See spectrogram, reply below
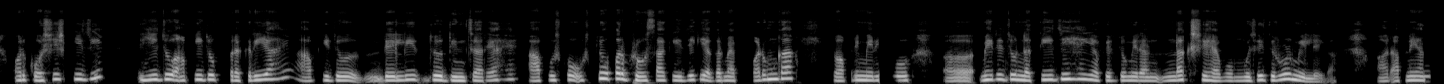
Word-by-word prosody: और 195 +1 +1
कोशिश 235 +7 0
कीजिए, 250 +7 0 0.4
ये 210 +3 +4
जो 230 +2 +4
आपकी 195 +3 0
जो 225 +1 +2
प्रक्रिया 195 +5 +1
है, 300 +7 -7
आपकी 175 +3 -4
जो 185 - +5 0.4
डेली 190 +3 +3 0.2
जो 200 -1 +7
दिनचर्या 180 +1 0
है 235 +1 -9
आप 165 +1 -2
उसको 200 -1 -1
उसके 275 +8 -1
ऊपर 260 -1 +5
भरोसा 195 -2 0
कीजिए 190 +1 -1
कि 215 0 -1
अगर 180 0 -1
मैं 180 -1 -1 0.2
पढ़ूँगा 245 +8 +3 0.4
तो 170 - -2
अपनी 190 +4 -3
मेरे 190 0 0 0.2
को 190 0 +1 0.4
अ, 80 0 -2
मेरे 220 +2 +3
जो 225 +1 +3
नतीजे 215 +4 +3
हैं 240 - +3
या 205 -4 +2
फिर 180 -1 -4
जो 185 - +1
मेरा 180 -2 +1
लक्ष्य 185 +5 -1
हैं 170 - +2
वो - - -3
मुझे 175 +3 0
ज़रूर 225 +6 +4
मिलेगा। 140 -10 -1 0.4
और 155 +2 -8
अपने 190 +4 -1
अंदर 190 0 -1
195 Hz, 195 wpm, -22 LUFS, 180-220 Hz, 0.4 s, जो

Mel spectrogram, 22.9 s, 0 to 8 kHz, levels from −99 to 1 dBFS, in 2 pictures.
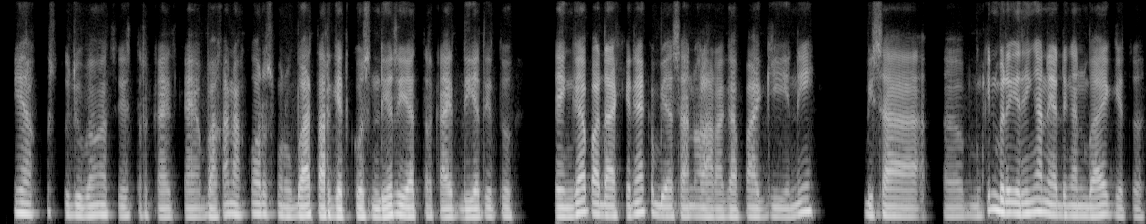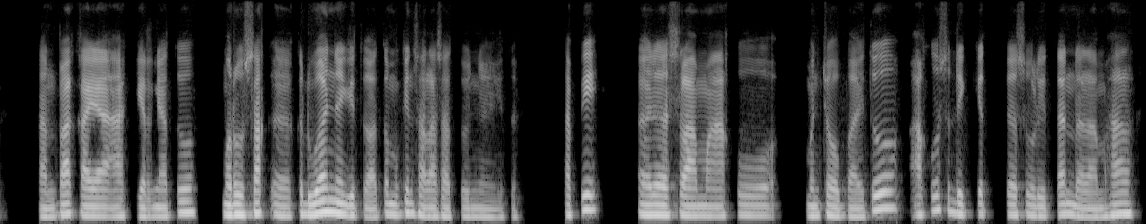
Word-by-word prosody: Ya, 145 -2 +6
aku 150 - -41
setuju 130 -4 -2
banget 130 +1 +3
sih. 120 - -1
Terkait 120 -3 -5
kayak, 110 0 -1
bahkan 115 +4 0
aku 130 - -3 0.2
harus 135 - -1
merubah 120 +1 +4
targetku 115 -2 +3
sendiri 115 +3 +6
ya, 115 - +6
terkait 110 -2 -1
diet 105 +1 +3
itu. 110 0 -2 0.4
Sehingga 115 +6 +5
pada 130 -4 +5
akhirnya 125 +7 +2
kebiasaan 120 -5 0
olahraga 110 -1 +1
pagi 110 0 -2
ini 160 +9 +2 0.5
bisa, 115 -4 0 0.2
eee, 115 0 -5
mungkin 120 +12 +1
beriringan 150 +1 +6
ya 135 - +5
dengan 125 -1 +1
baik, 125 +1 +2
gitu. 105 -2 -9 0.4
Tanpa 115 +5 -2
kayak 115 -1 -1
akhirnya 115 -1 -4
tuh 155 +3 -2 0.2
merusak, 135 +2 +1
eee, 120 -3 -5
keduanya 145 +4 +3
gitu 125 -2 -4
atau 130 +6 -7
mungkin 135 +2 -2
salah 115 -5 -3
satunya, 110 -1 -7 0.2
gitu. 110 +1 -16 0.5
Tapi, 195 +10 -2 0.4
eee, 130 -2 +2
selama 120 -2 -2
aku 125 0 -8 0.3
mencoba 120 -2 -4
itu, 205 - -2
aku 130 +8 -7
sedikit 140 -4 -6 0.2
kesulitan 130 0 -4
dalam 110 -1 -4
hal, 140 +2 0
120 Hz, 145 wpm, -22 LUFS, 115-135 Hz, 0.5 s, Ya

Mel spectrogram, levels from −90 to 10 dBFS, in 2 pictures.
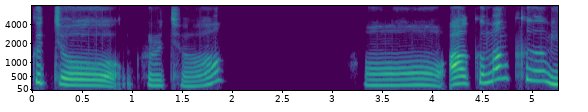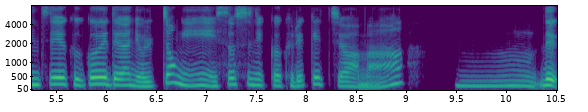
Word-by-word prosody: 그쵸. 205 - +2 0.2
그렇죠. 190 - -5 1.4
어. 200 -1 -2
아 260 +1 +9
그만큼 360 - +1
인제 235 +1 +3
그거에 230 +3 +4
대한 205 -3 0
열정이 195 - -1
있었으니까 200 +1 -3
그랬겠죠 185 +2 -5
아마. 155 - -5 0.6
음 175 0 -8 0.3
네 205 -2 +5
205 Hz, 190 characters per minute, -26 LUFS, 185-235 Hz, 1.4 s, 아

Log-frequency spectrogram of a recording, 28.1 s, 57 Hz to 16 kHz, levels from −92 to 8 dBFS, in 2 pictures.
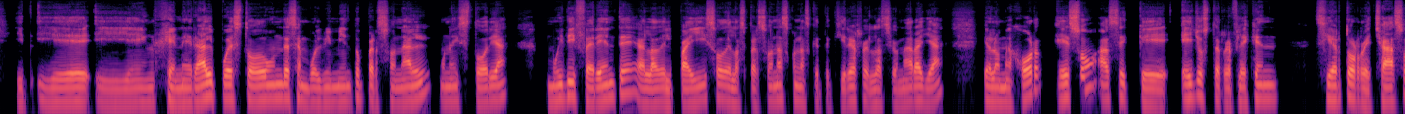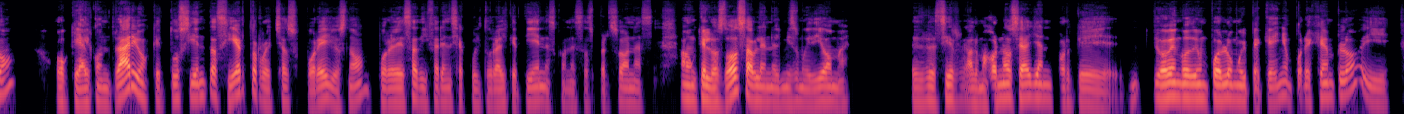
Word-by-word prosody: y 105 - -12
t 110 -1 -2
y 100 -2 -7
e 105 +1 -5
en 105 0 -8
general, 105 +6 +3
pues, 125 -1 +3
todo 115 +1 +2
un 125 +1 -2
desenvolvimiento 110 0 -2
personal, 115 - -2
una 110 0 -8
historia 110 +1 0 0.4
muy 115 +2 -4
diferente 135 +3 +1
a 105 - +3
la 100 0 +2
del 105 -1 -3
país 105 +5 +1
o 125 - +2
de 115 - -1
las 100 - -3
personas 115 +1 -3
con - - -7
las - - -5
que - - -12
te - - -19
quieres - - -3
relacionar 105 +3 -3
allá, 110 -2 0 0.4
y - - -3
a - - +1
lo 110 - -1
mejor 105 - +1
eso 160 - +3
hace 120 +2 0
que 100 -2 0
ellos 130 +3 0
te - - -2
reflejen 115 +3 -3 0.4
cierto - - +2
rechazo, - - +2 0.4
o - - -2
que - - +1
al 100 - -2
contrario, 105 -5 +7
que - - -7
tú 125 - -7
sientas 130 +2 +1
cierto - - +3
rechazo - - -4
por - - -2
ellos, 100 -7 0
¿no?, 115 +12 -5
por 105 - -3
esa 105 -1 +1
diferencia 105 -1 -6
cultural 100 +1 -6
que - - -7
tienes 110 -1 -5
con 95 +1 -17
esas 90 0 -12
personas, 105 -4 -7 0.3
aunque 120 -1 +4
los 105 -3 +2
2 180 - +7
hablen 110 -2 +4
el 100 - -7
mismo 105 0 -8
idioma, 105 0 -3 0.6
es 105 0 -8
decir, 115 +1 -1
a 100 - 0
lo 105 - -7
mejor 110 +4 0
no 130 0 +3
se 125 - +5
hallan 130 -1 -1
porque 100 -3 -6 0.4
yo 125 -1 +6
vengo 130 -1 +6
de 125 - +3
un 125 -2 -5
pueblo 125 +2 +5
muy 120 -1 -3
pequeño, 120 +7 -3
por - - -6
ejemplo, 135 +6 -1
y 100 -3 -8
110 Hz, 190 wpm, -26 LUFS, 105-125 Hz, 0.6 s, contrario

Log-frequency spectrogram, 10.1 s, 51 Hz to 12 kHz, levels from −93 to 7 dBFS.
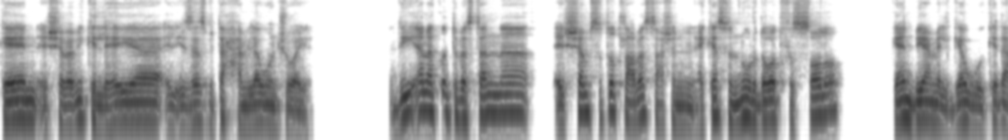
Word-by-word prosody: كان 120 +1 +5
الشبابيك 110 +4 0
اللي 95 -3 0
هي 115 +1 +2
الإزاز 100 +3 -3
بتاعها 105 -1 -5
ملوِّن 105 0 0
شوية، 80 -4 -3 0.8
دي 145 +4 +1
أنا 165 -1 +4
كنت 155 -2 -3
باستنّى 150 +4 0 0.3
الشمس 150 +9 +2
تطلَع 155 -8 -1
بس 130 -1 -2
عشان 100 -2 -5
انعكاس 120 +9 -2
النور 115 +3 +2
دوّة 120 +2 +4
في - - -16
الصالة، 145 +4 0 0.5
كان 120 +1 +4
بيعمل 110 -6 +2
جَو 100 -3 0
كده - - -2
115 Hz, 150 wpm, -23 LUFS, 105-135 Hz, 0.8 s, كان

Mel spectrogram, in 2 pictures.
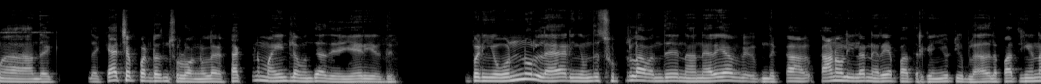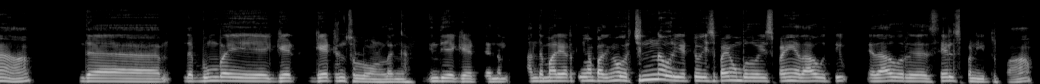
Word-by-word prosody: ம - - 0 0.3
அந்த 130 0 0 0.6
catch 185 +2 +3
up 185 - -10
பண்றதுனு 160 -1 0
சொல்லுவாங்களா. 130 -2 +1 0.2
டக்குன்னு 190 +6 -2
மைண்ட்ல 165 +1 +2
வந்து 145 +2 +1
அது 135 -2 -1 0.2
ஏறிடுது. 130 -2 -1 0.8
இப்போ 160 - +1
நீங்க 165 -1 +3
ஒண்ணும் 235 +7 +4
இல்ல 170 -4 +3 0.2
நீங்க 160 -1 +1
வந்து 170 +2 0
சுற்றுலா 185 +3 0
வந்து 155 +1 0 0.2
நான் 145 0 +1
நிறைய 165 +4 +3 0.4
இந்த 135 -1 0
க - - +1 0.3
காணொளிலாம் 165 -1 +2
நிறைய 150 +2 +2
பார்த்திருக்கிறேன் 130 -1 -1
Youtubeல. 135 -4 -2
அதில 135 +1 0
பார்த்தீங்கன்னா, 150 +3 0 0.7
இந்த 150 - +1 0.9
இந்த 150 - 0
மும்பை 170 +2 +2 0.5
கேட் 155 0 +1 0.2
கேட்னு 160 0 +1
சொல்லுவோம் 130 -4 0
இல்லங்க? 125 0 -1 0.3
இந்தியா 150 0 +2
கேட் 135 -1 -2 0.5
அந்த 155 - +1
மாரி 165 0 +4
இடத்திலலாம் 175 +2 -1
பார்த்தீங்கன்னா 175 +3 +2
ஒரு 155 - -14
சின்ன 225 +2 +4
ஒரு 185 - +3
8 170 +2 -1
வயசு 165 -1 -2
பையன் 185 +1 +3
9 165 -2 +1
வயசு 155 -2 -3
பையன் 170 +1 +2
ஏதாவது 160 +1 +2
வுத் 155 +3 -4 0.3
ஏதாவது 160 +3 +2
ஒரு 150 - 0 0.2
சேல்ஸ் 165 -1 -2
பண்ணிட்டு 130 -4 -2
இருப்பான். 120 +3 -7
155 Hz, 165 wpm, -23 LUFS, 140-170 Hz, 0.9 s, ஒண்ணும்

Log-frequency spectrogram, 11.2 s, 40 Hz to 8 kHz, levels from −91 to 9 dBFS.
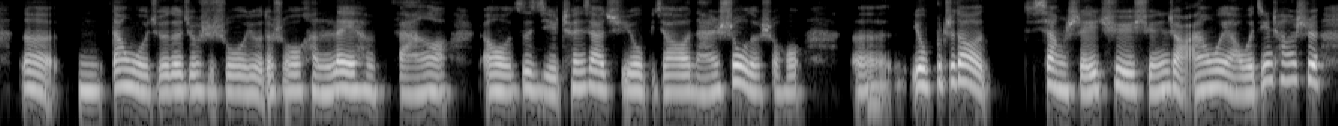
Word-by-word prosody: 那， 190 -4 0 0.3
嗯， 180 -1 -2
当 215 +1 +1
我 175 -4 +1
觉 170 +1 -2
得 180 0 +4
就 175 0 -3
是 175 -1 -8
说 165 -1 -3
有 160 -2 -2
的 155 - -1
时 165 - -9
候 175 - +1
很 170 -2 -3
累、 195 -1 +7
很 170 -2 -5
烦 160 0 -6
啊， 175 -1 -3 0.3
然 175 - -1
后 175 -1 +4
自 190 +2 -2
己 165 -4 -4
撑 195 +4 -2
下 205 -3 +2
去 180 0 -8
又 180 -1 +3
比 170 - -14
较 170 +1 -1
难 165 +1 -5
受 235 +6 +5
的 175 -2 +1
时 - - -10
候， 165 0 -6 0.4
呃， - - -6 0.2
又 225 -1 +7
不 230 +5 -2
知 255 +2 +2
道 230 -10 +6 0.3
向 215 -6 0
谁 175 -1 +2
去 190 0 +2
寻 180 +1 -1
找 195 -3 +1
安 185 +3 -1
慰 200 -2 +3
啊。 160 -3 -3
我 160 +1 +2
经 265 +7 +1
常 275 0 -4
是 270 -2 +6
180 Hz, 270 characters per minute, -20 LUFS, 170-195 Hz, 0.4 s, 累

